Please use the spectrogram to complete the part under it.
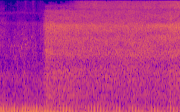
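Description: A sprayer hisses steadily as it sprays mist.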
